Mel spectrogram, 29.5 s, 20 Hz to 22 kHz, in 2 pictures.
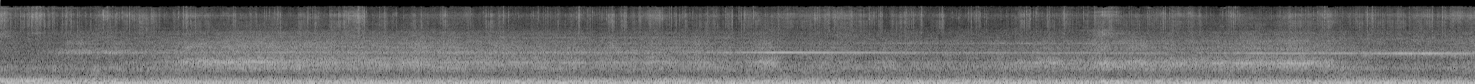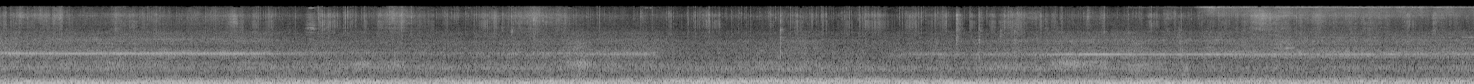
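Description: Interior running noise of a 700 series Shinkansen at speed: a steady low rumble heard inside the passenger cabin, with a faint high whine that drops out for a few seconds past the middle.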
